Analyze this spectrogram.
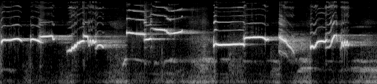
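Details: Song of an oriental magpie-robin, used as a lure to stir another bird into singing: loud piercing whistles, quick upward and downward slurs and varied phrases in rapid succession, with brief pauses and faint low noise.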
